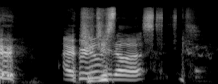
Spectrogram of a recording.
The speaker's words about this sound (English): What was wrong with it? You just throw up? Cause it sounded like you just threw up. Okay, a little bit.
